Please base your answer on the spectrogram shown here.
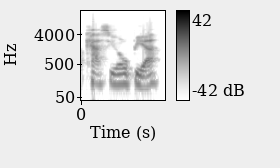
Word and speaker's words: Cassiopeia: We also have the constellation of Cassiopeia up here, or Cassiopeia, as some people pronounce it.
